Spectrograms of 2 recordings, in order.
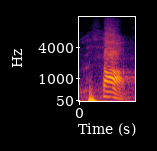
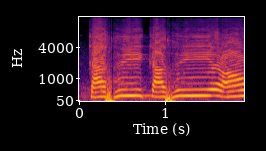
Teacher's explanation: সাটা একটু জিহ্বার আগাটা বের করে দিবেন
